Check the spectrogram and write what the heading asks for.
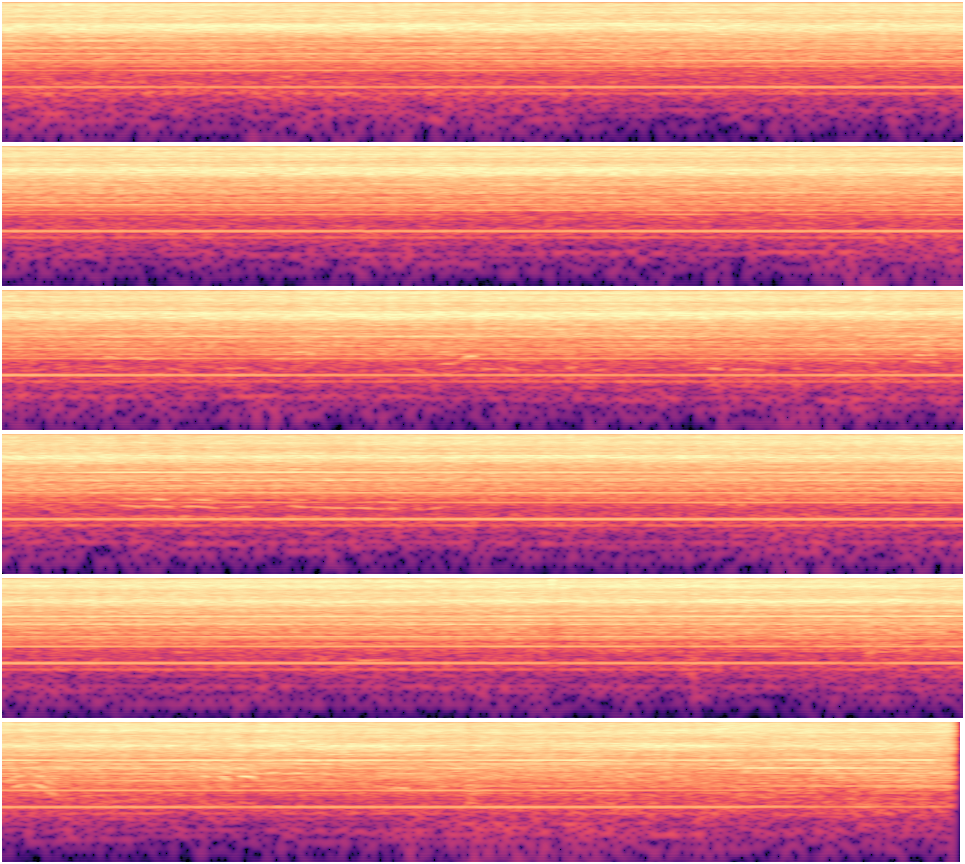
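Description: Electric air blower running steadily with an even hum and rush of air, inflating a clear plastic water-walking ball.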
